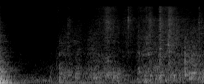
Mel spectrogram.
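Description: A hard knock right at the start, then the rustling and scraping of a cardboard box and its folded card insert being handled.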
